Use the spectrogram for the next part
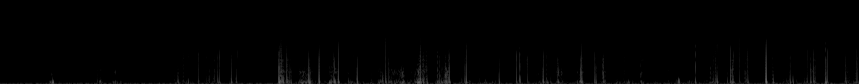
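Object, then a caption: Perforated metal microphone grille rubbed with a rubber brush. A pink rubber brush on a black handle is rubbed and scrubbed across the perforated metal mesh grille of a cylindrical microphone head. It makes soft, quiet, low, thumping scratches that start sparse and become a dense, rapid patter of short scrapes and taps, with brief bright flecks, from about three seconds on.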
